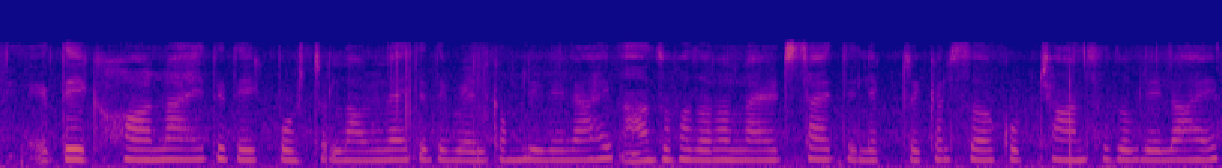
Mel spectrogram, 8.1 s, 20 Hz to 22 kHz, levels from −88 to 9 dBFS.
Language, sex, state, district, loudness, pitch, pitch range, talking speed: Marathi, female, Maharashtra, Solapur, -45 LUFS, 235 Hz, 230-245 Hz, 160 wpm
